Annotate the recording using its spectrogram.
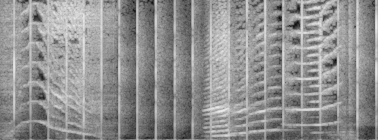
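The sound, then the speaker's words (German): A creaking recliner armchair gives off long, squealing creaks that slide down and then rise in pitch, over a steady run of quick, sharp clicks throughout. “Also ich dachte, das wäre ein quiekendes Schwein, aber tatsächlich ist es ein knarzender Relax-Sessel.”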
